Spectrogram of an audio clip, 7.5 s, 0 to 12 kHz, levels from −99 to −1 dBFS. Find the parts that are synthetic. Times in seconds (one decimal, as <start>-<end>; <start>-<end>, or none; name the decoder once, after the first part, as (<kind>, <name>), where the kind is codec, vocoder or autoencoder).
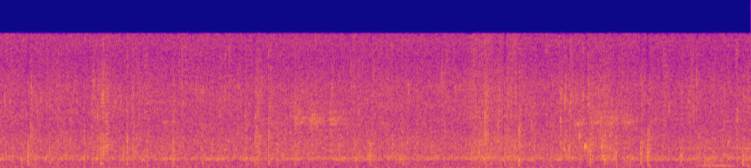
2.6-4.0 (vocoder, BigVGAN v2)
